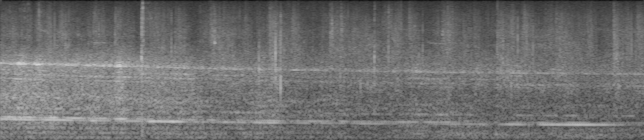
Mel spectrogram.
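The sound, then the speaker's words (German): An airplane crashing: a dense, steady roaring rumble with a sustained tone that sinks slowly in pitch, loud throughout. “So, da schmiert jetzt ein Flugzeug ab.”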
